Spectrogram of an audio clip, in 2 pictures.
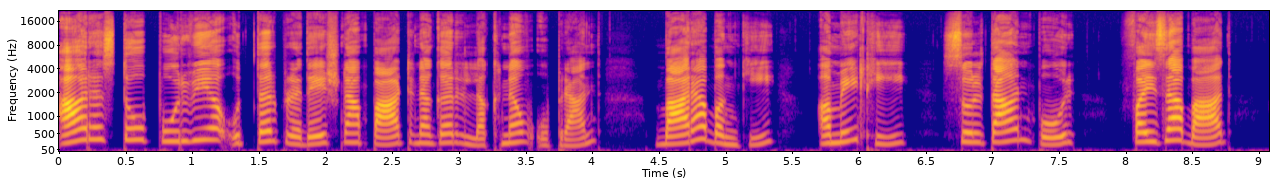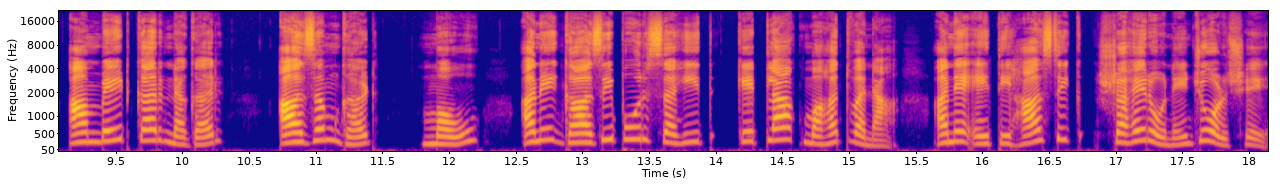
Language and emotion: Gujarati, neutral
